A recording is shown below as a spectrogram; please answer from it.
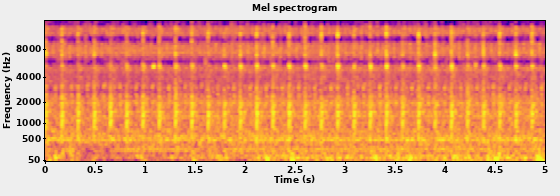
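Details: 2004 Jeep Grand Cherokee WJ 4.0 petrol engine at idle: crisp fast even tick keeping time with engine speed; owner unsure of the knock's cause and suspects smoke is from the intake manifold gasket.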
